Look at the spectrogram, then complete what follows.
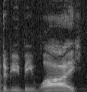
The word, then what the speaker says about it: RWBY: then there was uh rwby i think something i think it's called i think it's actually supposed to be pronounced ruby but i don't know because i don't watch it uh and like roost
